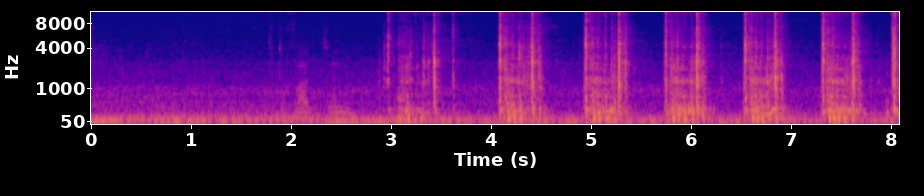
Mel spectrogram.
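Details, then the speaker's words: 1986 Honda Spree scooter, bought running with original carb: weak uneven idle broken by rough surges about once a second that die back; dies when throttle is added, gummed fuel system suspected, needs cleaning. "as soon as you start giving it throttle it dies so maybe the fuel just needs to be kind of cleaned out regardless it's going to have to be cleaned it's sounds like it's dying now yeah so it's probably gum"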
